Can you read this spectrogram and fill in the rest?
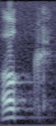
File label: "ok", Esperanto; eight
